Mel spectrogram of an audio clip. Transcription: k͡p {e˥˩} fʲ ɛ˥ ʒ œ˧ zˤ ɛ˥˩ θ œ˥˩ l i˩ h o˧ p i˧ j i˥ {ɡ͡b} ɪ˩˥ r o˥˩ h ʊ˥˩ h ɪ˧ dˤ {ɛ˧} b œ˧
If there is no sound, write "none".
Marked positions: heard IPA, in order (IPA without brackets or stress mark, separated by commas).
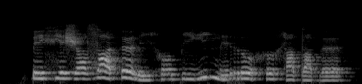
e˥, ŋ͡m, e˧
